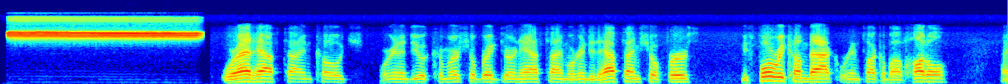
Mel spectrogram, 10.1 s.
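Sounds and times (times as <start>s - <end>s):
halftime whistle blast: 0.0s - 2.0s
speech: 2.3s - 10.0s.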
